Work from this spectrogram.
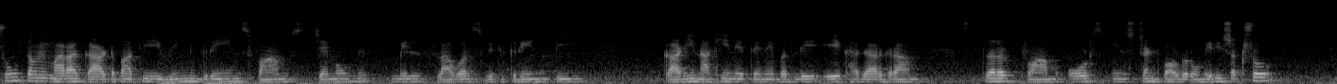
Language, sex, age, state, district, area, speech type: Gujarati, male, 45-60, Gujarat, Ahmedabad, urban, read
